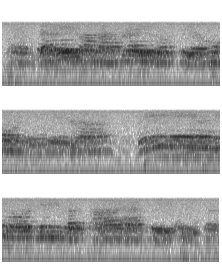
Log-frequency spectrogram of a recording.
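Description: A small choir of children and teenagers singing together, with a long held note about seven seconds in.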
